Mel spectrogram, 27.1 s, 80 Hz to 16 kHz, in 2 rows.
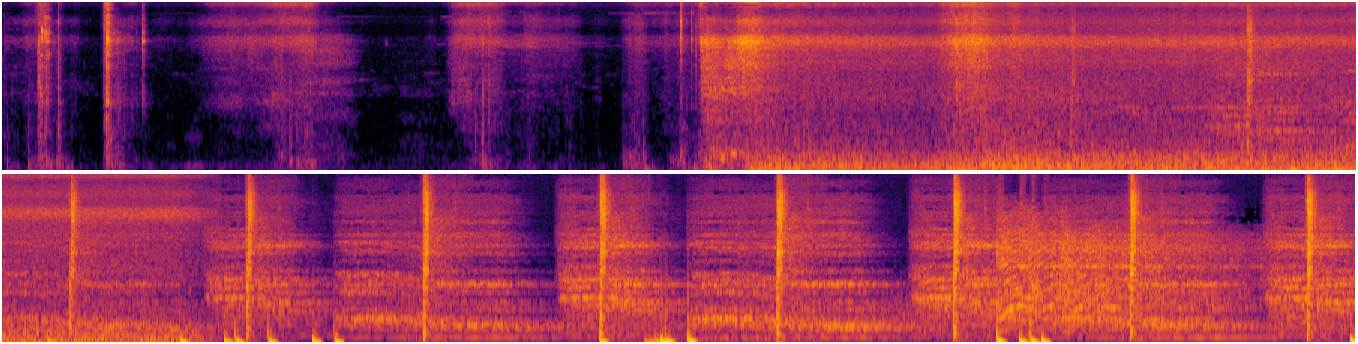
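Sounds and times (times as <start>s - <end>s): vehicle engine rumbling: 7.0s - 15.7s.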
